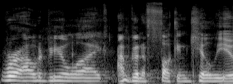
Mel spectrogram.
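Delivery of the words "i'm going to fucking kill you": put-on menacing, threatening tone. Retelling what a woman said the speaker did while out of it: mock Gollum threat. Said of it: "doing like a Gollum Schmeagol thing".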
